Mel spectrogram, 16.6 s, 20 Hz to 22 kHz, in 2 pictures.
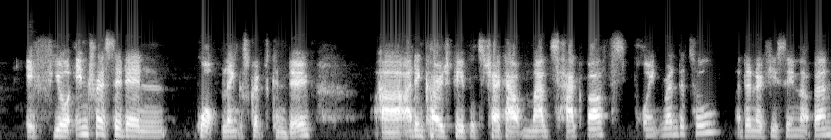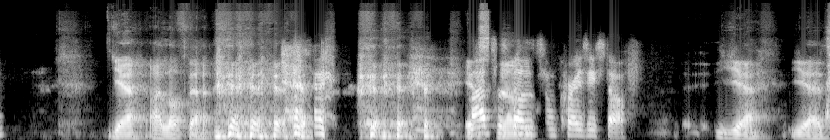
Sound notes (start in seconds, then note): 9.4 laughing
